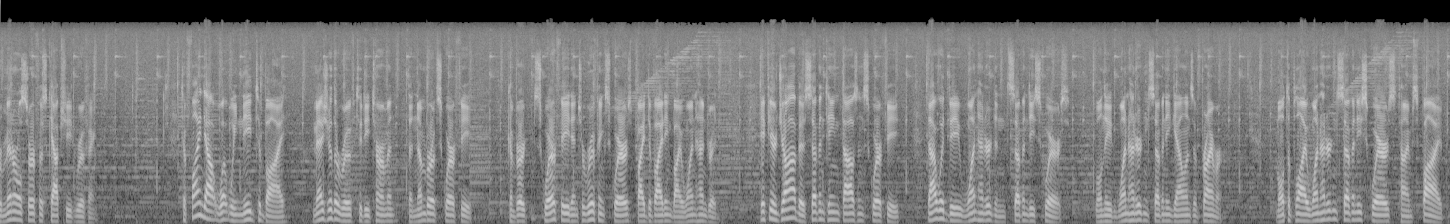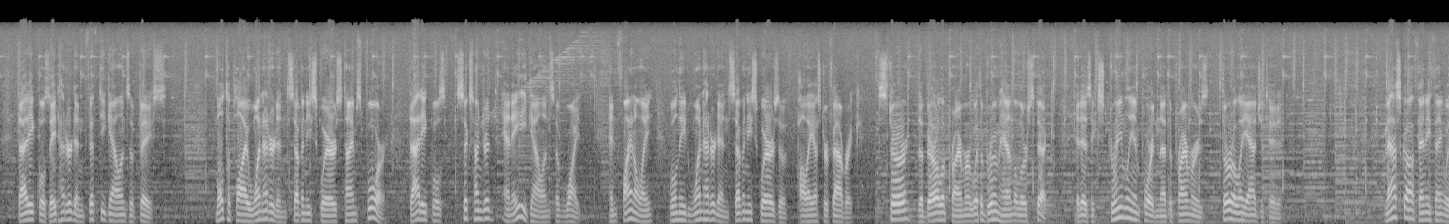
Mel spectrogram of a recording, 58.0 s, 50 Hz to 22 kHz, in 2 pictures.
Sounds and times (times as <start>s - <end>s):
Speech: 0.0s - 2.0s, 3.6s - 9.5s, 10.2s - 14.4s, 15.2s - 18.0s, 18.6s - 24.5s, 25.6s - 32.4s, 33.3s - 40.6s, 41.2s - 54.7s, 56.7s - 57.9s
Music: 0.0s - 57.9s.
